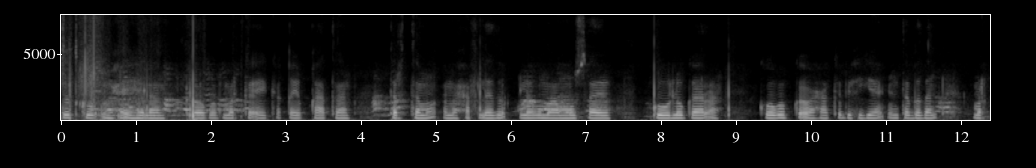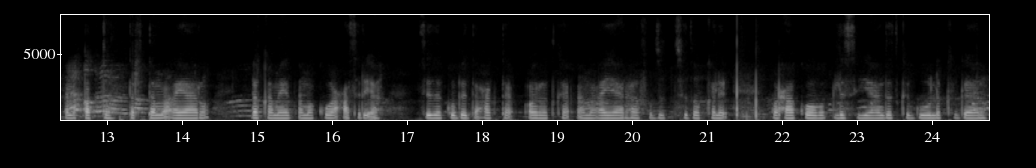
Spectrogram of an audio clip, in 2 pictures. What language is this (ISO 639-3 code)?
som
